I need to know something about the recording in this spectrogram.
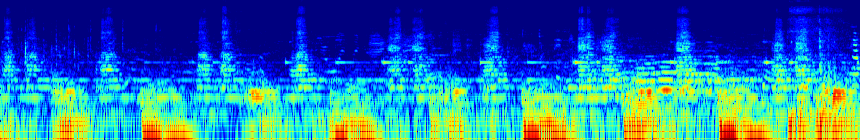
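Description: High school marching band playing, brass holding sustained chords over percussion, with repeated low booms and sharp strikes.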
